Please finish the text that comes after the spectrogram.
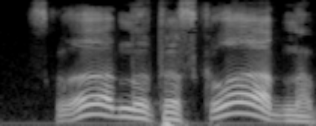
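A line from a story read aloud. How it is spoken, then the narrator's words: Grumbling. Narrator (Russian): проворчал Рыбаков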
